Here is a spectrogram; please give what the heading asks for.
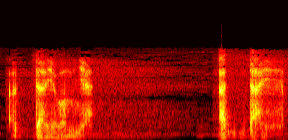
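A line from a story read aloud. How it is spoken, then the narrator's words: Hoarse whisper. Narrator (Russian): прошептал он хрипло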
